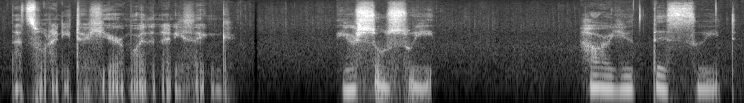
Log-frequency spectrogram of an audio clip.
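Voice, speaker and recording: A devoted wolf-boy boyfriend, acted by a man, murmurs in a very husky, breathy ASMR voice that often falls to a whisper. He is tender and possessive, lingering slowly over every endearment in a low, soothing bedtime tone. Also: warm tone, heavily acted. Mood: adoring, praising. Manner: tender, doting, slow and lingering with pet names. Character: devoted, possessive young male wolf-boy lover, doting.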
